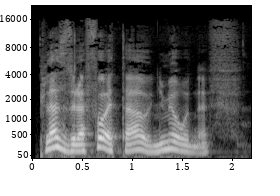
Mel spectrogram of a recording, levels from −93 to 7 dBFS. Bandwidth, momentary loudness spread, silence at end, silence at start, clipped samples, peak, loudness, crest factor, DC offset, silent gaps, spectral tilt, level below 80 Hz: 16 kHz; 14 LU; 0.25 s; 0.1 s; under 0.1%; -2 dBFS; -17 LUFS; 16 dB; under 0.1%; none; -6.5 dB/octave; -52 dBFS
